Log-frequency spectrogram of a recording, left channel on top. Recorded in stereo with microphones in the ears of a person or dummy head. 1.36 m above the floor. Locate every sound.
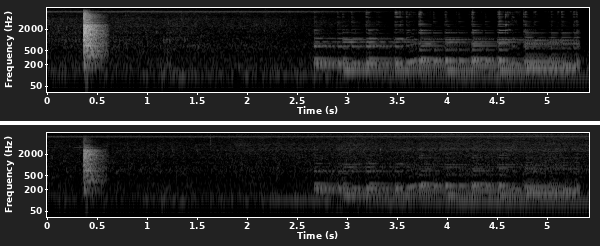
0.4 s a clap: 45° left (ahead or behind)
2.7 s a guitar: 85° left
